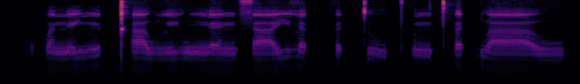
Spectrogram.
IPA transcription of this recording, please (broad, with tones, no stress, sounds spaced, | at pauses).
p ɐ˨ n e˧ j ŋ ɵ˥ t̚ kʰ aː˨ w l iː˨ w ŋ ɛː˨ ŋ s aː˨˥ j l ɐ˨˥ k̚ h ɵ˥ t̚ t̪ uː˨˩ pʰ ʊ˨˩ ŋ t̪ʰ ɐ˥ t̚ w aː˧ w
